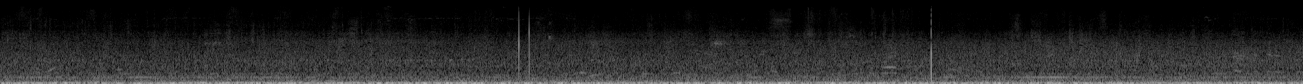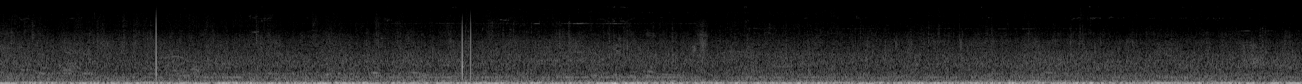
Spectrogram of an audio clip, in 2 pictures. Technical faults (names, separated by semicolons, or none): loud pop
